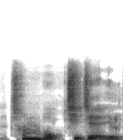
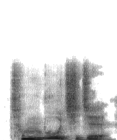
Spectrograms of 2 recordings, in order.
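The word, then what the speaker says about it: 천부지재: 이게 이제 자평진전식 표현인데 적천수에서는 천관과 지지를 흔히 천복 지재 얘기를 하죠. 하늘은 땅을 덮어 주고 땅은 천간을 실어 준다. 그게 천복지. 그게 정확하게 읽으면 복이 아니라 발음상 부라고 읽어야죠. 천부 지재 나오는 그렇게 읽어야 제대로 되는 건데 적천수에서는 흔히 천복 지재로 이야기를 하죠.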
